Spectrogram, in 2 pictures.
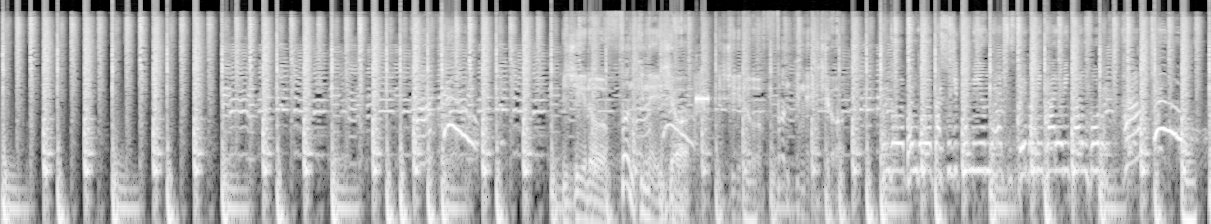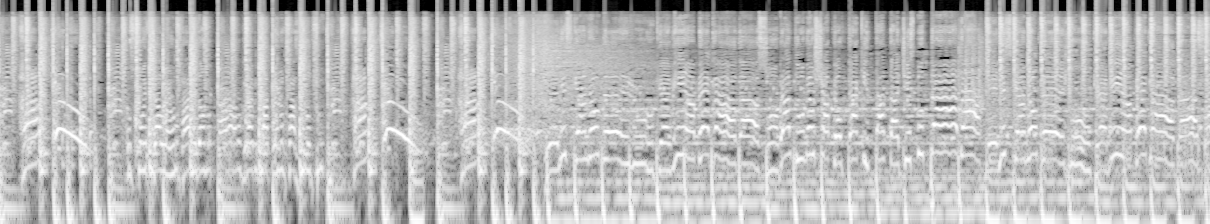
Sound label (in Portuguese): FunkNejo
